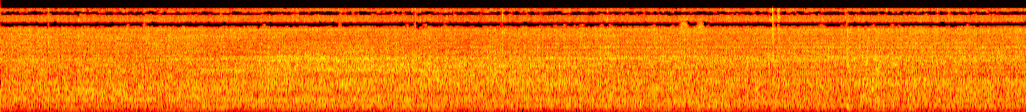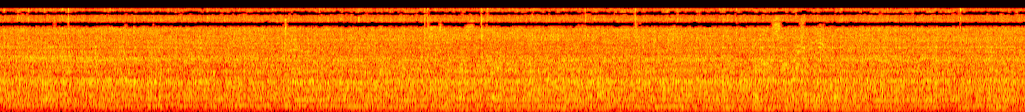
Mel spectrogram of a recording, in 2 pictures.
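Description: Electric-motor-driven peanut butter grinding mill running steadily: a continuous, even mechanical hum.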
